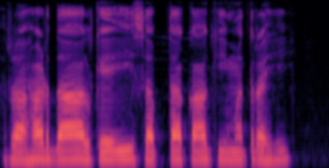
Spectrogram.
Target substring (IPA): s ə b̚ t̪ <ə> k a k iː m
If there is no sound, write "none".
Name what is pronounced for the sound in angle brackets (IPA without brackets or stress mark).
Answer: a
